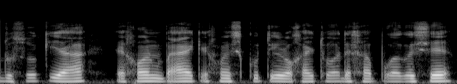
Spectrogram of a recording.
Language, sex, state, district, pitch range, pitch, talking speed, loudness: Assamese, male, Assam, Sonitpur, 135-145 Hz, 140 Hz, 130 wpm, -19 LUFS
